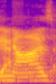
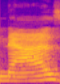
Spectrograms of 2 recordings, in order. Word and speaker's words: Naz: Like everyone calls me Naz, but I'm actually Naz, and my parents named me after Jesus of Nazareth.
